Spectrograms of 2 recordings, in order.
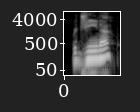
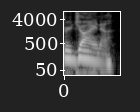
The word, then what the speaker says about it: Regina: So I was down in like Regina, and that's not how you say it. That's Regina.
